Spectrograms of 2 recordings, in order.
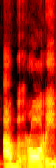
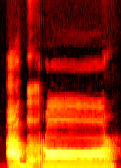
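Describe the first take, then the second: First: The word ends with a final i vowel. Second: The word ends on a heavy r sound. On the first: The reader keeps going without stopping. "Roknya ini aslinya berharokat kasroh" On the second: The reader stops at this point. "kalau dia berhenti di sini"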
